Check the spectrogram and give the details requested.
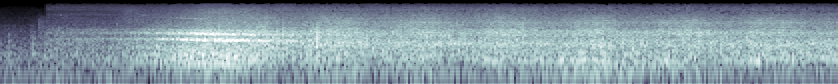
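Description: A train passing close by. The noise swells to its loudest about two seconds in, where two high tones sound briefly and dip slightly in pitch, then it settles into a steady rush of the passing train.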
